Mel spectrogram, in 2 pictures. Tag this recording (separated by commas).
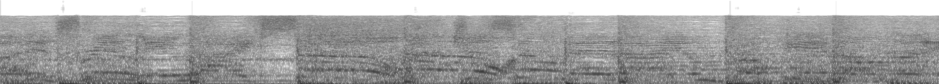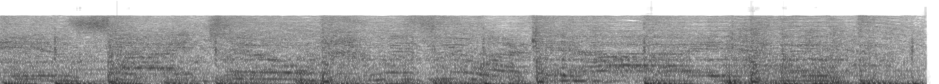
Music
